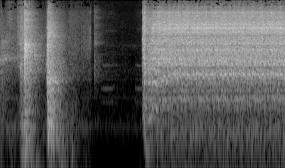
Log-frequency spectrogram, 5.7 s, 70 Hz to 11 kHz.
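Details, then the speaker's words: 1977 Datsun B210 after fuel and ignition system cleanup, first start: two short cranking bursts, brief gap, then steady rough run with lots of smoke; engine turning over and catching. "hey it sounds like it's going to start wow that's great"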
